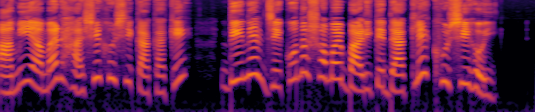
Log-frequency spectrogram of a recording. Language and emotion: Bengali, happy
